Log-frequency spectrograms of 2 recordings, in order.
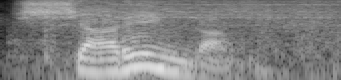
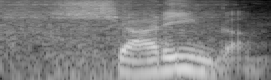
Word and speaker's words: Sharingan: Sharingan. Sharingan.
